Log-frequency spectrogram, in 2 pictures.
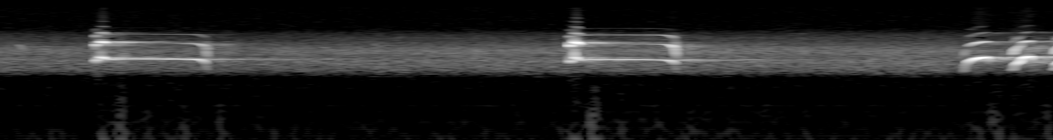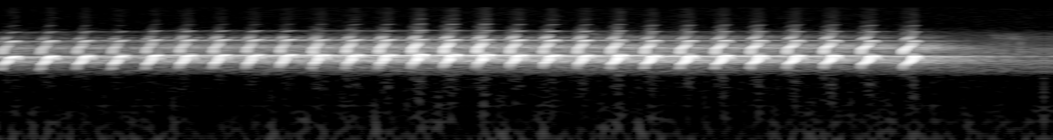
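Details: Black woodpecker giving two long, level, plaintive whistled notes a couple of seconds apart, then a fast rattling series of rising ringing notes that grows louder over five seconds before fading, quiet background.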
